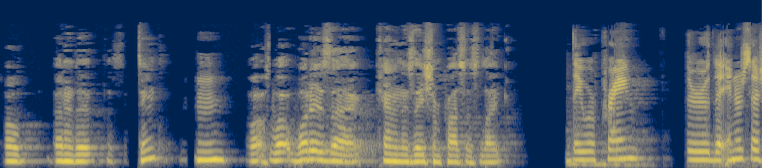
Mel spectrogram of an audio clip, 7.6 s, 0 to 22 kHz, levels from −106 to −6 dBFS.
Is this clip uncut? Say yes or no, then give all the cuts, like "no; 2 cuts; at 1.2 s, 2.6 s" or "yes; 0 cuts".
no; 2 cuts; at 2.7 s, 5.7 s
